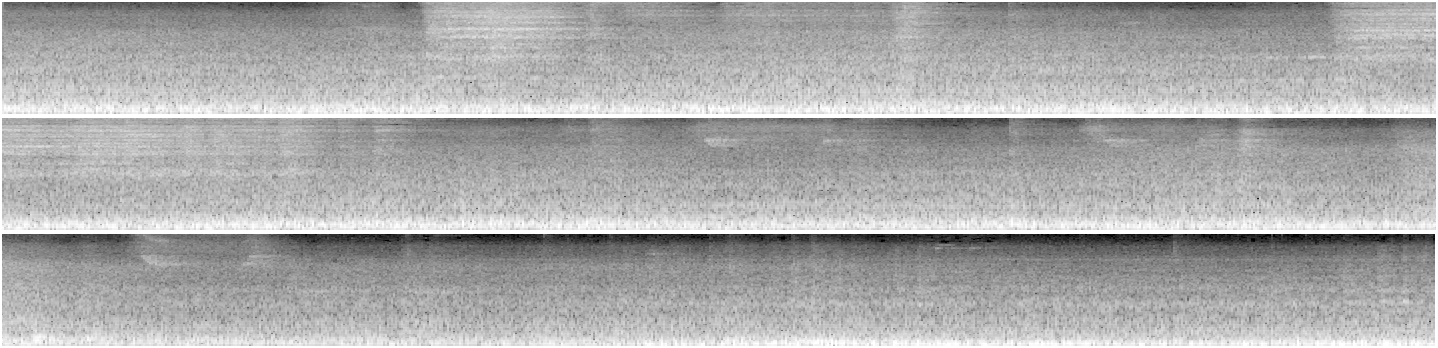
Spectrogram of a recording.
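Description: NJ Transit MultiLevel passenger coaches rolling past and pulling away, a steady loud rumble of wheels on rail. High wheel squeal breaks in about two seconds in and again from about seven to nine seconds.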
